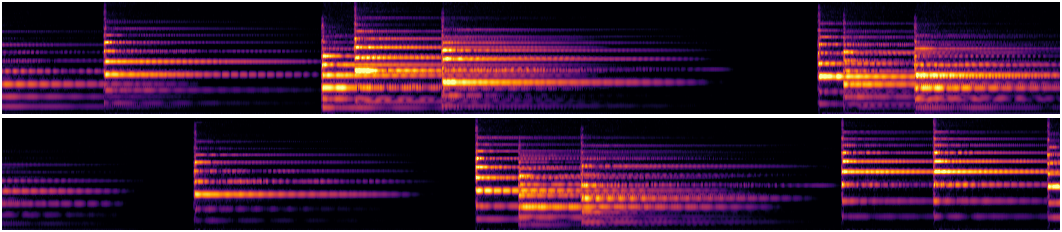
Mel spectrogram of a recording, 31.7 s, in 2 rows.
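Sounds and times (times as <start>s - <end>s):
wind chimes: 0.0s - 10.5s, 12.2s - 17.3s, 23.0s - 27.9s, 28.5s - 31.7s.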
